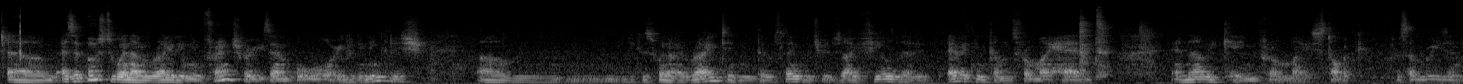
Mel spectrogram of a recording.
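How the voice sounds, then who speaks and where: A Moroccan man, a native speaker of Moroccan Arabic, talking in English with a Moroccan accent in a halting interview monologue, full of fillers and restarts. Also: deep voice, expressive. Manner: hesitant, many fillers and restarts. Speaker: writer. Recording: echoey room, mic at a distance, faint background noise.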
